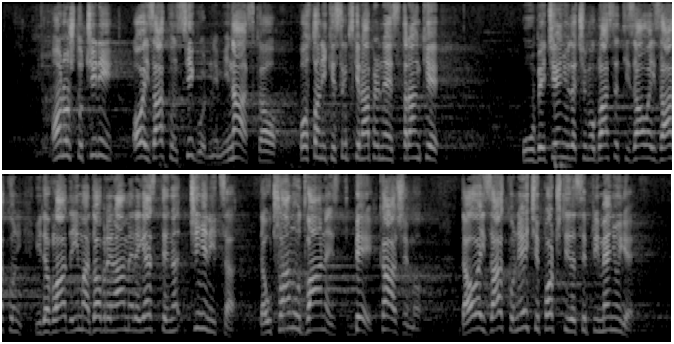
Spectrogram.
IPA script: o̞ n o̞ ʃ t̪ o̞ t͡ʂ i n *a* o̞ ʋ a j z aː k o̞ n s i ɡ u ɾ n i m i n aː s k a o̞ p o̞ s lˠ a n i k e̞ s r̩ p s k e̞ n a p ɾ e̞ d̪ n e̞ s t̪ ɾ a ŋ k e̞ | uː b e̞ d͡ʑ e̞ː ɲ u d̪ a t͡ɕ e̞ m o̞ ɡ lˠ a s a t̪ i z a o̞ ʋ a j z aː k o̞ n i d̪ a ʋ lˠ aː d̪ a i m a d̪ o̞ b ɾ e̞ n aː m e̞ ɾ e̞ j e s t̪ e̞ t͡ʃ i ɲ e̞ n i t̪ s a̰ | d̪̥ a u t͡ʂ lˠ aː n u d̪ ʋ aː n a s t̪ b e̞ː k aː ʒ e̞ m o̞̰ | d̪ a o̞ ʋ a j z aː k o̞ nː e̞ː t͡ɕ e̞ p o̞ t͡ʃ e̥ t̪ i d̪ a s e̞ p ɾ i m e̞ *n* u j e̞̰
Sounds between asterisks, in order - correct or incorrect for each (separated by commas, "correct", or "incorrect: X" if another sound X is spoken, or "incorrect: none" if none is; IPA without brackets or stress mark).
incorrect: i, incorrect: ɲ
